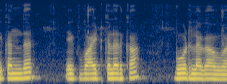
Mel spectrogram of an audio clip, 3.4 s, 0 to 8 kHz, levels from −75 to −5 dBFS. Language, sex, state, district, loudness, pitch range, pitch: Hindi, male, Uttar Pradesh, Lalitpur, -16 LUFS, 130-145 Hz, 135 Hz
